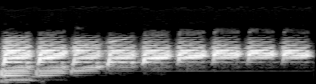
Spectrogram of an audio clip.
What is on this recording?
DuB HiM Jungle onedrop rasta Rasta reggae Reggae roots Roots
